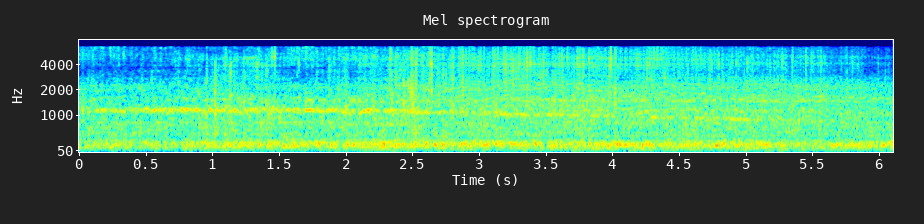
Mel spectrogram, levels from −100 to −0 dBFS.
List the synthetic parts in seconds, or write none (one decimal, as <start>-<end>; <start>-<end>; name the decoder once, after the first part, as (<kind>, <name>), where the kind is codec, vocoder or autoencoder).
0.0-2.7 (vocoder, HiFi-GAN)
